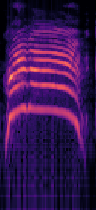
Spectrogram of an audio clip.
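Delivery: a high loud shouted name. Retold or imitated. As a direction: call out across the table. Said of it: "And I'm like".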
